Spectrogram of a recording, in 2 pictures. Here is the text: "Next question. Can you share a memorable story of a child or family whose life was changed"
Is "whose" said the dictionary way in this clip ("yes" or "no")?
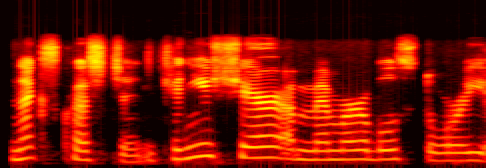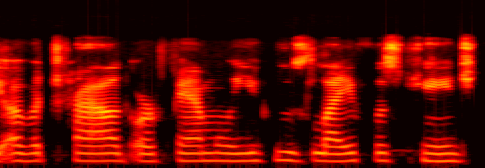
yes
